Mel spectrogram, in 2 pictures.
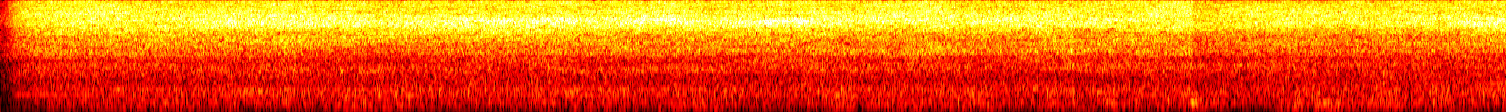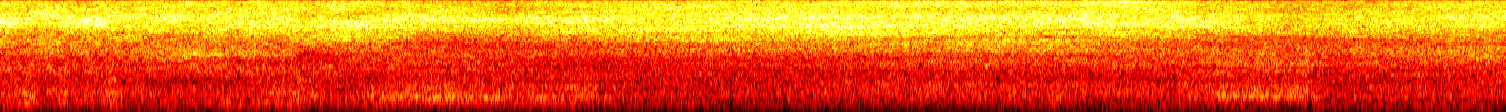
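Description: Water sprays steadily onto a car during a rinse, a loud continuous broadband hiss that holds throughout without pause or talk.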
